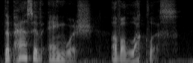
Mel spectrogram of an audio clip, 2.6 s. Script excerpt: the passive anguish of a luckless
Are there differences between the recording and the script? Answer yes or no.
no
